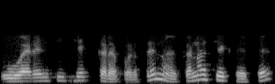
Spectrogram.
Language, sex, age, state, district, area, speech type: Maithili, other, 18-30, Bihar, Saharsa, rural, conversation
